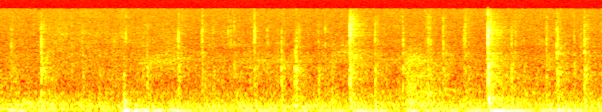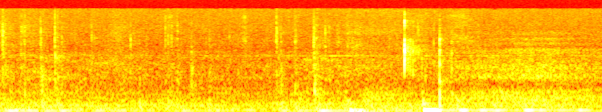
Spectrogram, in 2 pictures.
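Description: Faint computer keyboard typing: irregular key clicks, with a couple of louder ones about five seconds in.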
